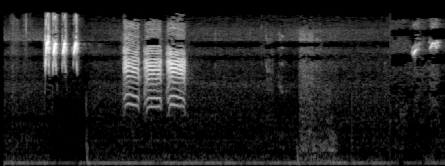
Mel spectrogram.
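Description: A chickadee gives a quick run of four high, thin notes, then a short buzzy series of rasping notes, with a soft low hum beneath.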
